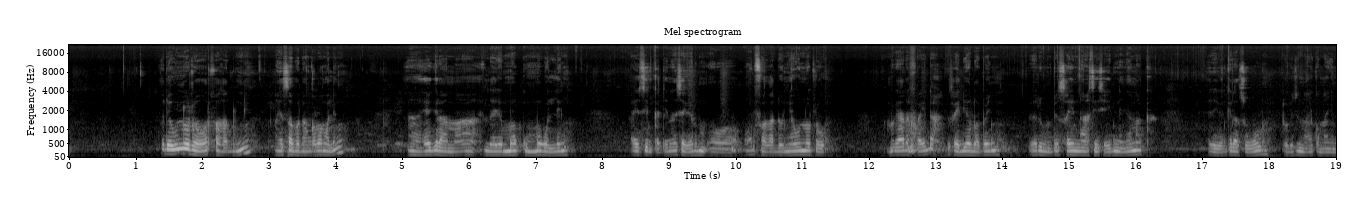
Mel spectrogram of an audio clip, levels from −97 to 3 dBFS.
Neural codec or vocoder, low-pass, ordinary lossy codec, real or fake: none; none; none; real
